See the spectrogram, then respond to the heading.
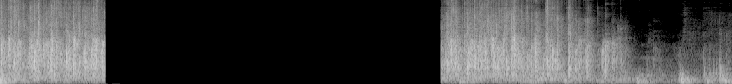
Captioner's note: applause; silence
